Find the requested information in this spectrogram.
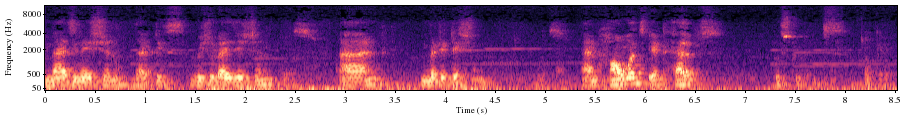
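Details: Adult man; typical speech.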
